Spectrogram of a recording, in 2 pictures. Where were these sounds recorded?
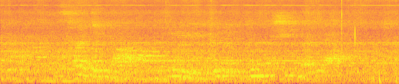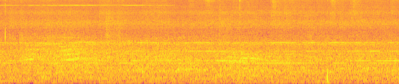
in a subway station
